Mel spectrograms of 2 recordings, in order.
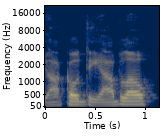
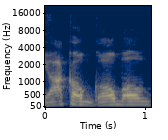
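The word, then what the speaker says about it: Okko Diablo: My buddy has that pedal he uses, the Occo Diablo. It took me about 10 times to realize how to say it. I kept saying the Occo Gobo.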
